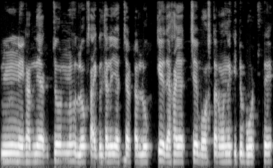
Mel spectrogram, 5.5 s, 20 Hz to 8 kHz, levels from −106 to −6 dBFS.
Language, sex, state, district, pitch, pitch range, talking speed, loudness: Bengali, male, West Bengal, Dakshin Dinajpur, 140 Hz, 135-145 Hz, 185 wpm, -15 LUFS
